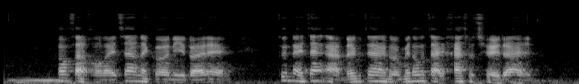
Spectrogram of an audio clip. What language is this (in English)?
Thai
